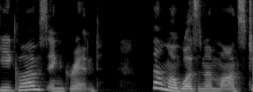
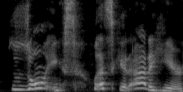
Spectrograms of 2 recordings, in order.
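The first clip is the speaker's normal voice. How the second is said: scared cry; 6 semitones higher than usual. A narrator's reading. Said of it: "Shaggy cried".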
